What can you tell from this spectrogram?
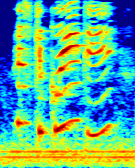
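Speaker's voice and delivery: tiny, very high squeak; scared little man squeaking his name to the giant; frightened squeak. A narrator's reading. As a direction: squeak it out, terrified. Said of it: "he squeaked".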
